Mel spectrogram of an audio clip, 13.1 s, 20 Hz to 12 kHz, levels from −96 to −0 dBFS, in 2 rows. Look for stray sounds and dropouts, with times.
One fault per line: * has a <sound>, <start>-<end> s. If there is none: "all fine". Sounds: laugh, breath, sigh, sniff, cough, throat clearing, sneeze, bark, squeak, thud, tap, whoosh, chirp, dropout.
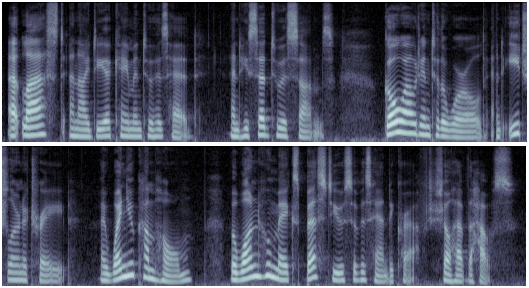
* has a dropout, 6.1-6.2 s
